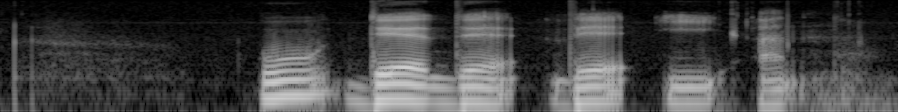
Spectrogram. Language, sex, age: Norwegian, male, 47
